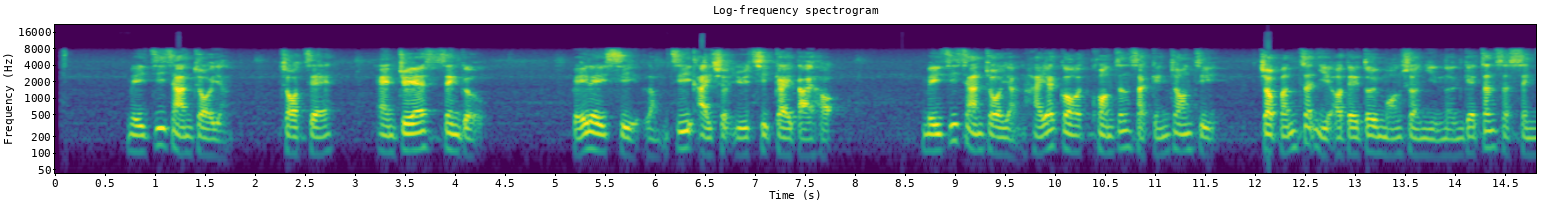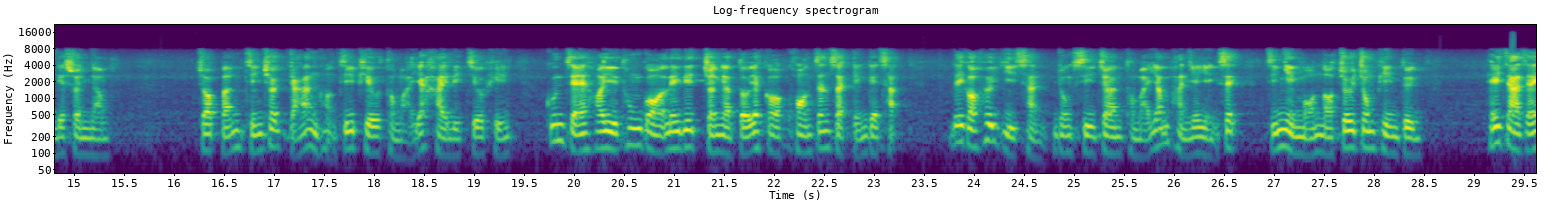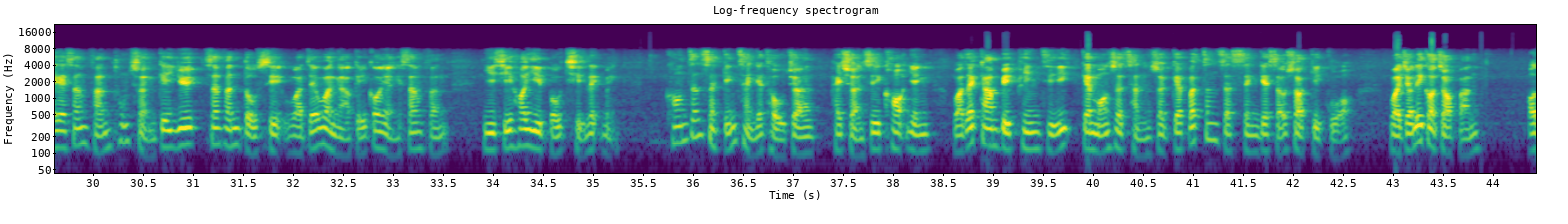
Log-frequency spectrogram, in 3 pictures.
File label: Cantonese; Faceless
